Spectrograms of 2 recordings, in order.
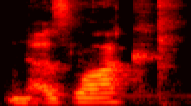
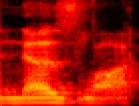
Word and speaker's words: Nuzlocke: Nuzlocke. Yes, the nuzlock. The nuzlock. It's very close to headlock, but it's a nuzlock.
